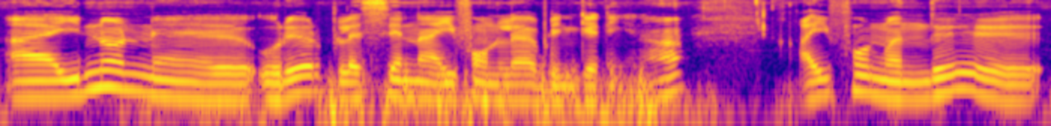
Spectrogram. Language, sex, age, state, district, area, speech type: Tamil, male, 60+, Tamil Nadu, Tiruvarur, urban, spontaneous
